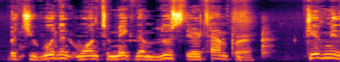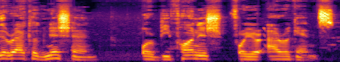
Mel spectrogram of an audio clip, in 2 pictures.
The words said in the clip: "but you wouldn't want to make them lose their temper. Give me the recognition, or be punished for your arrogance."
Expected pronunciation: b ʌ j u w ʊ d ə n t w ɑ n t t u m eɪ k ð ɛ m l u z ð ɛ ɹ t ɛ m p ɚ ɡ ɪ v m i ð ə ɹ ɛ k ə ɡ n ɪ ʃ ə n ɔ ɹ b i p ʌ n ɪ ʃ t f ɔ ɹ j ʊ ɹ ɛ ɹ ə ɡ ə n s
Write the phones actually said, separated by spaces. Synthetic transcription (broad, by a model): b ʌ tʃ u w ʊ d n t w ɑ n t t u m eɪ k ð ɛ m l u s ð ɛ ɹ t ɛ m p ɚ ɡ ɪ v m i ð ə ɹ ɛ k ə ɡ n ɪ ʃ ə n ɔ ɹ b i p ʌ n ɪ ʃ t f ɔ ɹ j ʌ ɹ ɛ ɹ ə ɡ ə n s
